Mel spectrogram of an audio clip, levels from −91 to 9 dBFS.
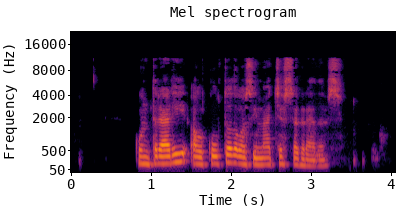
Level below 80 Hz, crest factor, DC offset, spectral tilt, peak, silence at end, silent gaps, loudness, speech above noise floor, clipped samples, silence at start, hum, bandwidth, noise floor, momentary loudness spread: -76 dBFS; 20 dB; under 0.1%; -4.5 dB/octave; -6 dBFS; 0.7 s; none; -25 LUFS; 55 dB; under 0.1%; 0.85 s; none; 11.5 kHz; -79 dBFS; 11 LU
